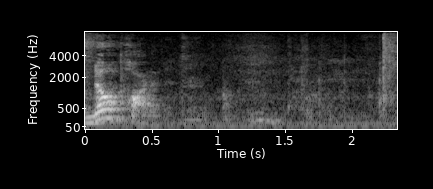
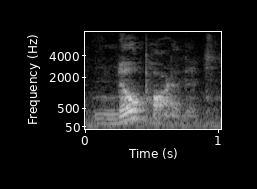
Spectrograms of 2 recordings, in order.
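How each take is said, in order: First: Slow whisper. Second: Said in the usual way. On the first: Acted. Medium hushing the audience, drawn-out whisper. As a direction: breathe it out, very slow and voiceless. Medium rejecting signs, repeats himself.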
